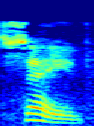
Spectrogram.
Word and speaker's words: Sèvres: The name of the town is pronounced Save.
